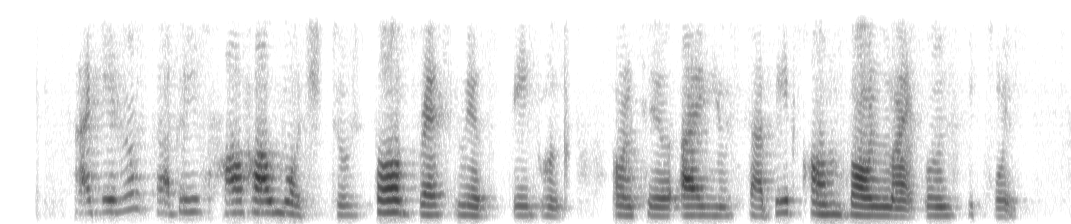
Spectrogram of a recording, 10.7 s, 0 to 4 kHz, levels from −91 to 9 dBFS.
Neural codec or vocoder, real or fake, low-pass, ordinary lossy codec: codec, 16 kHz, 1.1 kbps, Voila-Tokenizer; fake; 3.6 kHz; none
